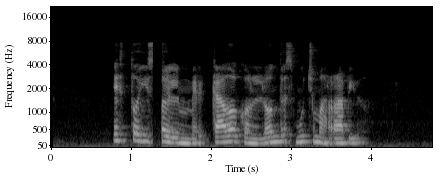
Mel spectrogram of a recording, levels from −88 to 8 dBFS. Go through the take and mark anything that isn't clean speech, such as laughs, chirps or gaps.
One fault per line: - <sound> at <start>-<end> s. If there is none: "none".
- dropout at 1.3-1.4 s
